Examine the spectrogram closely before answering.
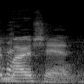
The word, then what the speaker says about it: Marchand: go by Marchand.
